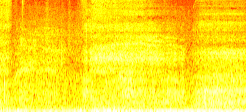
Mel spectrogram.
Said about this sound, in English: Seal your lips and generate the sound of aliveness, ujjayi breathing.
